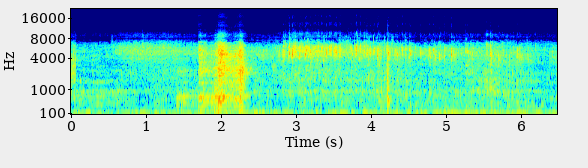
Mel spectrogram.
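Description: Corn kernels dropped into hot oil on medium gas: a steady bright sizzle with a louder burst of hissing spatter early on and an occasional sharp pop, with no talking.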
